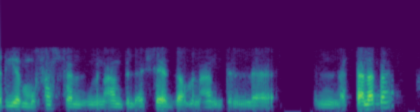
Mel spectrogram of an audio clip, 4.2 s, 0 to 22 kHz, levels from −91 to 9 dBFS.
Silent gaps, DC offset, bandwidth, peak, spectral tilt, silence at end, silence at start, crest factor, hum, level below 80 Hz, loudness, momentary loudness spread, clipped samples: none; under 0.1%; 3.9 kHz; -2 dBFS; -6 dB/octave; 0.25 s; 0.05 s; 22 dB; none; -66 dBFS; -24 LUFS; 16 LU; under 0.1%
